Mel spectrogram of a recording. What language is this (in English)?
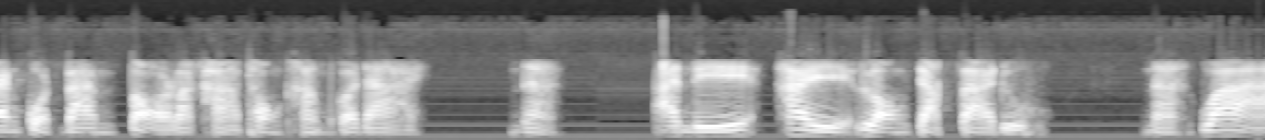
Thai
